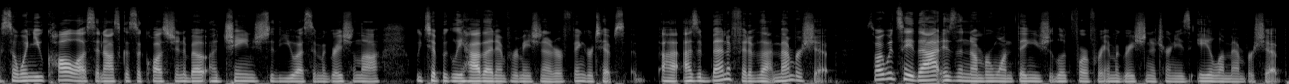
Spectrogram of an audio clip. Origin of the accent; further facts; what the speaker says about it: Canada; now in Buffalo, United States; I'm Canadian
